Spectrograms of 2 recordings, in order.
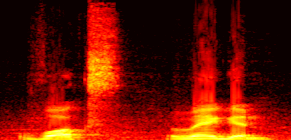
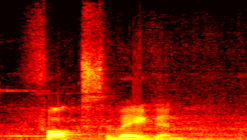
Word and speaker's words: Volkswagen: तो इसे आप नॉर्मली प्रोनाउंस किया जाता है वॉक्स वैगन, लेकिन ये एक गलत प्रोनाउंसिएशन है. और ये एक जर्मन कार कंपनी है जो कि काफ़ी फेमस है और इसे हम प्रोनाउंस करते हैं फॉक्स वैगन, फॉक्स वैगन.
